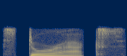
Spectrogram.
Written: storax

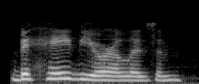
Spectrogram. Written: behavioralism

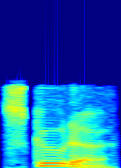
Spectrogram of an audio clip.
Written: scuta

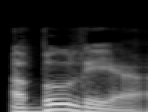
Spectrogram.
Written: aboulic

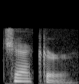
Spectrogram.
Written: checker

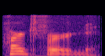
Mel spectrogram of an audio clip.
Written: Hartford

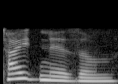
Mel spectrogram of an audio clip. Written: titanism

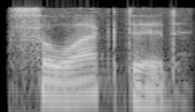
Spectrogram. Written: selected

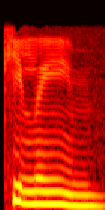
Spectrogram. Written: kilim

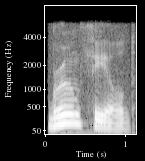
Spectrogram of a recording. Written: Broomfield

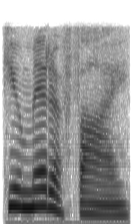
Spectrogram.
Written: humidify

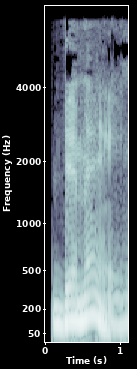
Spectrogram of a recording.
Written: demesnial

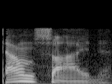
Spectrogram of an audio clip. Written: downside

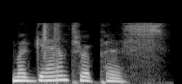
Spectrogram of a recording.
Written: meganthropus

